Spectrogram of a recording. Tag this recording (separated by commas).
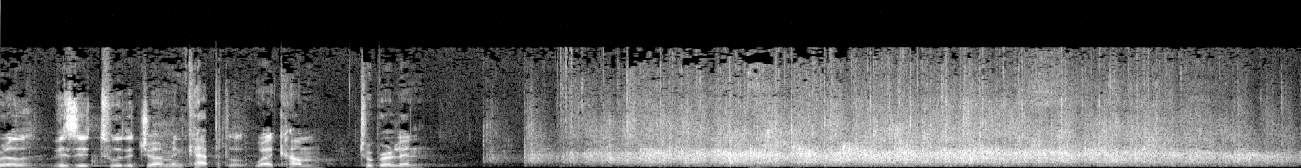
man speaking, Narration, Speech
